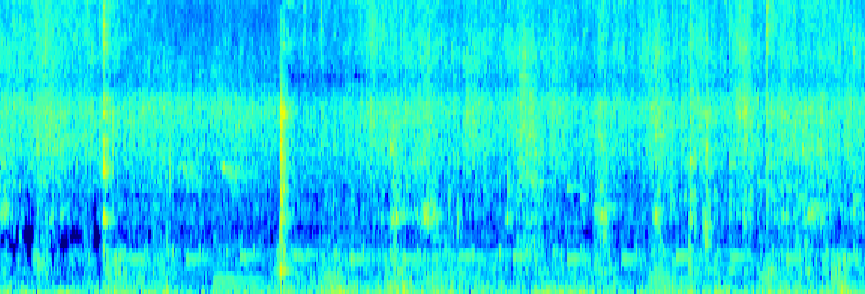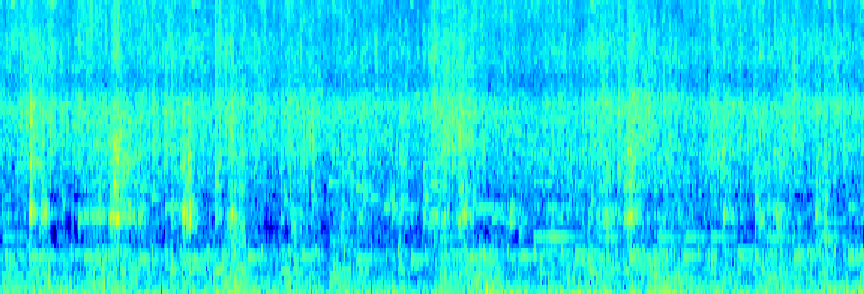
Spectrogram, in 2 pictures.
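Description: Soaked sago pearls and diced potato stir-frying in ghee in a nonstick kadhai: a steady sizzle, with a metal spatula stirring and scraping and now and then clicking against the pan.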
